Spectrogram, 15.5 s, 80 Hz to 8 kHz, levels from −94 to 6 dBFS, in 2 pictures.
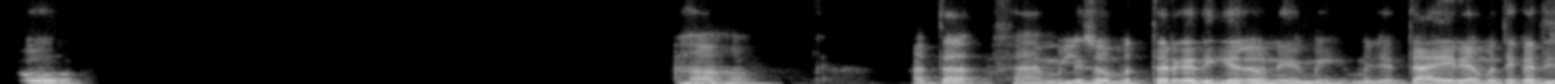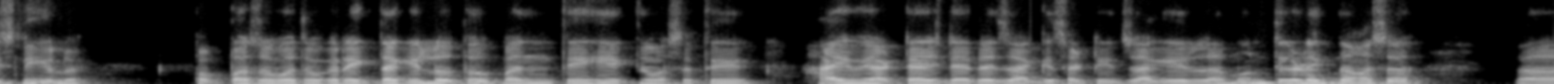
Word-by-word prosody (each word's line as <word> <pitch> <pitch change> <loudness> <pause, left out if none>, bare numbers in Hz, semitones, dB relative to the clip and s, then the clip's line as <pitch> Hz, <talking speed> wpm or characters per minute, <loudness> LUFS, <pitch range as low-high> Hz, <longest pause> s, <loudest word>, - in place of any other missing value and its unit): हो. 205 -3 +3 3.0
हां, 155 0 +2
हां. 145 +1 -5 0.9
आता 140 +10 0 0.2
फॅमिलीसोबत 185 +4 -2
तर 200 -1 +5
कधी 205 +1 +2
गेलो 170 -1 +4
नाही 150 -3 -1
मी. 145 +3 -1
म्हणजे 150 -2 -5
त्या 160 0 +5
एरियामध्ये 165 +1 +1
कधीच 180 +3 +2
नाही 170 -3 -1
गेलोय. 135 -3 -1 0.6
पप्पासोबत 170 +2 0
वगैरे 170 0 +2
एकदा 165 +1 +3
गेलो 170 -1 +4
होतो. 180 +6 -1
पण 170 0 0
ते 170 0 +1
हे 170 0 -1
एकदम 165 0 -4
असं 165 0 -7
ते 170 - -1 0.5
हायवे 170 +2 +3
अटॅच्ड 165 +1 +1
आहे 165 - +2
त्या 165 - +3
जागेसाठी 155 0 -3
जागेला 150 +2 -1
म्हणून 215 +6 0
तिकडे 250 -1 +6
एकदम 225 -1 +1
असं 210 0 0 0.6
अ, - - -6
170 Hz, 145 wpm, -21 LUFS, 155-185 Hz, 3.0 s, तिकडे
